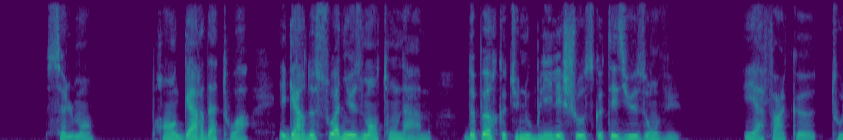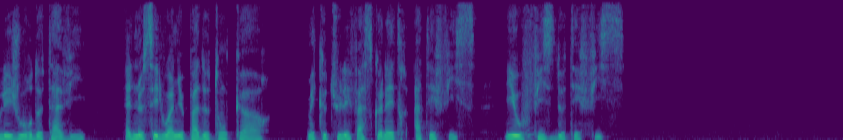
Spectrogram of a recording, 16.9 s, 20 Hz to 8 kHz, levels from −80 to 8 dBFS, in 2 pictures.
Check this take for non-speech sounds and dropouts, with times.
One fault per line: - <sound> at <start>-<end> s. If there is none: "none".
none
